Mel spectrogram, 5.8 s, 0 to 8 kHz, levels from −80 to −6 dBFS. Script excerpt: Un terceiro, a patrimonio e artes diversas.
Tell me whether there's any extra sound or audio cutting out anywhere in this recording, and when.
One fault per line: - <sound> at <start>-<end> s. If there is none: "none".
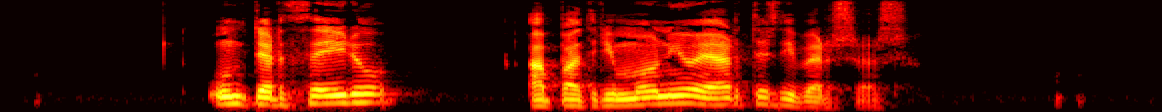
none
